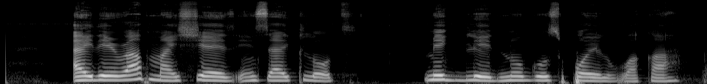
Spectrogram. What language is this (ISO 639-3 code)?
pcm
